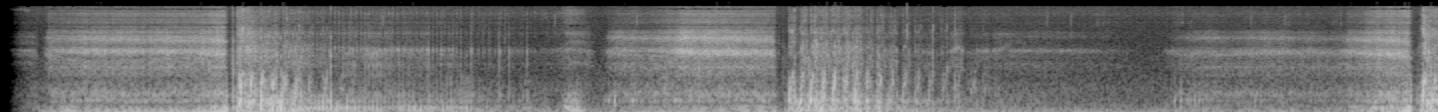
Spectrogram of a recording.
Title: Boxer Snoring, by Watson Productions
